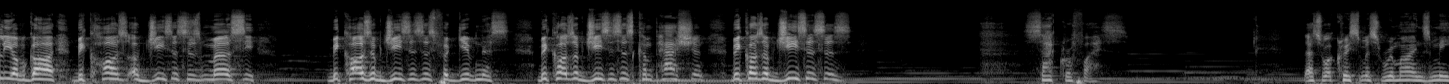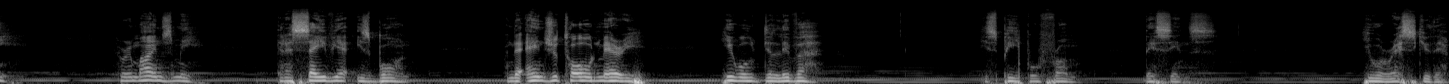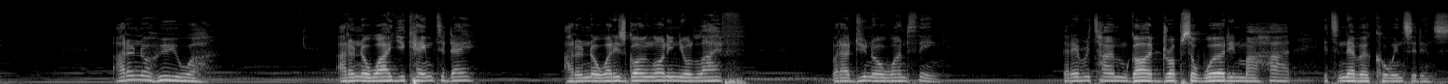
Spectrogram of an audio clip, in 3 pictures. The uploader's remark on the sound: This word was preached on the 12th of December 2021 at Revive Church sunday service in Melbourne, Australia.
